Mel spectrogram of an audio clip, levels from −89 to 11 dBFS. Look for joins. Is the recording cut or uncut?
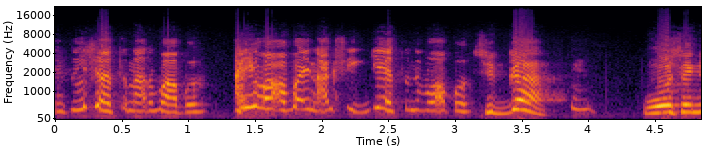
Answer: uncut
